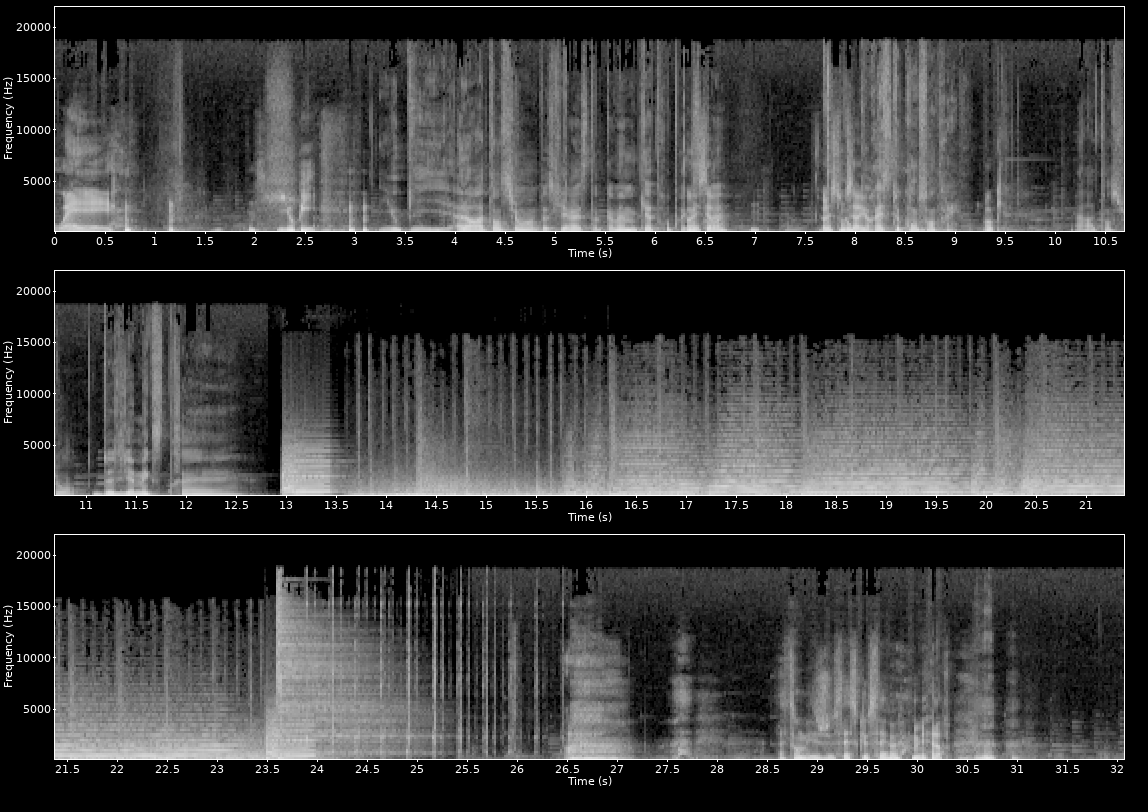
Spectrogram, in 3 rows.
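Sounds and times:
speech: 0:00.0 - 0:01.3, 0:02.0 - 0:09.6, 0:10.2 - 0:12.6, 0:28.6 - 0:31.1
laughter: 0:00.5 - 0:03.3
loud sweeping orchestral video game main theme with brass-like chords: 0:13.0 - 0:14.1, 0:15.2 - 0:26.6.

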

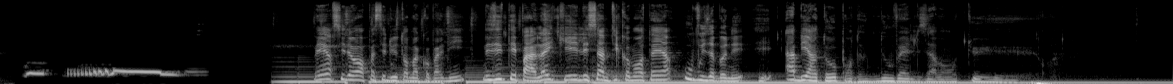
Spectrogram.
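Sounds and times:
pigeon cooing: 0:00.0 - 0:02.1
speech: 0:03.1 - 0:10.3.

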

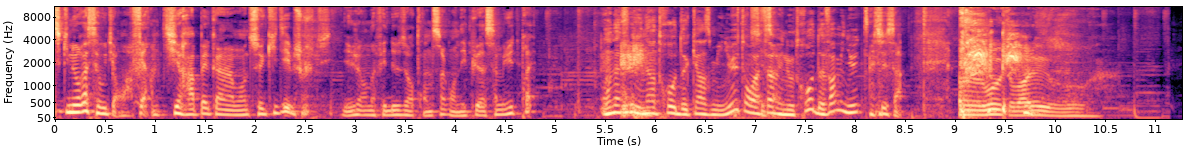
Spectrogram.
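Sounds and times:
speech: 0:00.0 - 0:10.4
person choking and coughing close to a microphone: 0:05.5 - 0:06.1, 0:09.0 - 0:10.3.

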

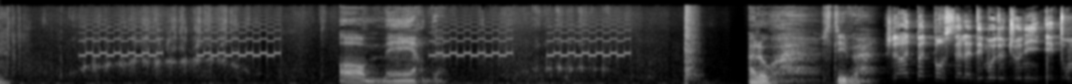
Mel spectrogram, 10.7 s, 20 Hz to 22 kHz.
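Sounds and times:
mobile phone ringtone with warbling electronic melody: 0:00.8 - 0:02.8, 0:04.3 - 0:06.4
speech: 0:03.4 - 0:04.5, 0:07.5 - 0:10.7.

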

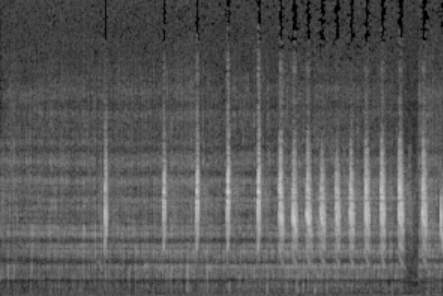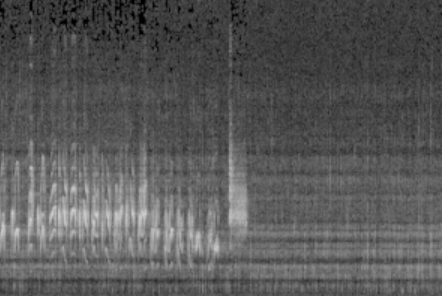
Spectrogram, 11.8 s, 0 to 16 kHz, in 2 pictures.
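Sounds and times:
Acrocephalus palustris marsh warblers singing in the Vercors: 0:01.3 - 0:09.3.

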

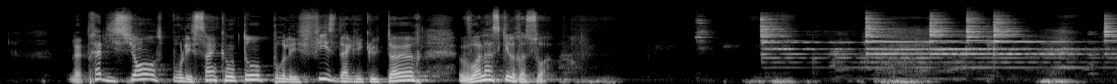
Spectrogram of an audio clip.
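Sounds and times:
speech: 0:00.7 - 0:05.8
large engraved bell clanging: 0:07.6 - 0:11.1.

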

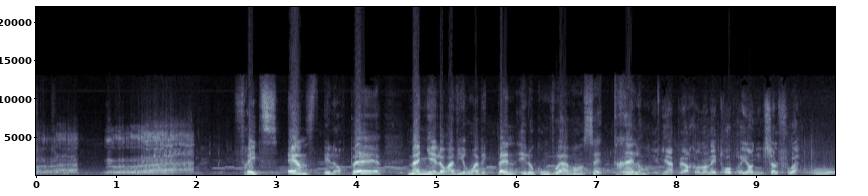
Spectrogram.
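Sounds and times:
pig paddling in calm Pacific water grunting: 0:00.0 - 0:02.1
speech: 0:02.6 - 0:09.8.

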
